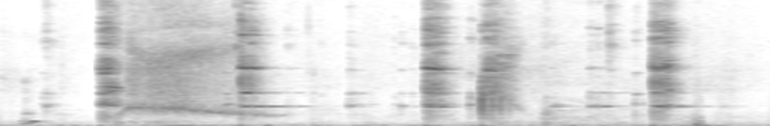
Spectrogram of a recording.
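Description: Glasses clink together in a toast among about five people at a producer's table, five or so bright, ringing chimes spaced irregularly over a few seconds, fairly sharp, with a faint low murmur underneath and no clear speech.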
